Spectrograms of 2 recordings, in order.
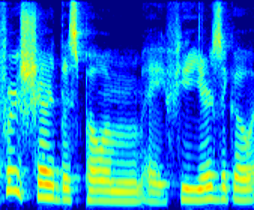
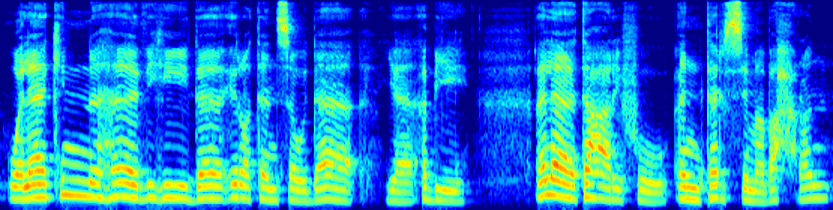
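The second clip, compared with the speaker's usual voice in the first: measured declamation with firm line openings; Arabic poetry recitation; 3 semitones higher, 4 dB louder, faster than usual. Acted. Poet reads a father-and-son poem to an audience, declaimed recitation. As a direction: recite it formally, phrase by phrase, pausing between verses.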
